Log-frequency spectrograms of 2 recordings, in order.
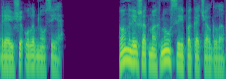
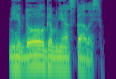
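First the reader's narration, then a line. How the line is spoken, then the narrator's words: Wheezing, heavy breathing. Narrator (Russian): Тяжело дыша, он прохрипел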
